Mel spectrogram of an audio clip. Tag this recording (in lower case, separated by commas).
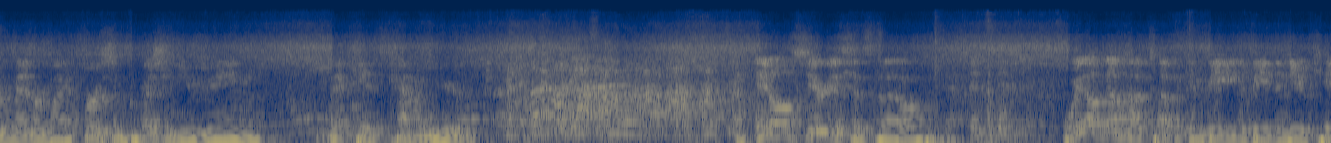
laughter, speech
